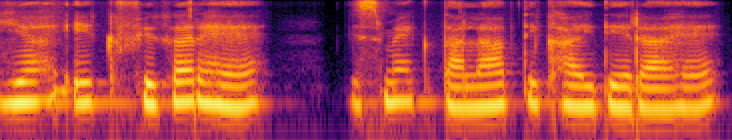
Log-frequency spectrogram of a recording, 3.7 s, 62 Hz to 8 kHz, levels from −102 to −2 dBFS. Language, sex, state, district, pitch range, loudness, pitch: Hindi, female, Jharkhand, Deoghar, 205-235 Hz, -15 LUFS, 225 Hz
